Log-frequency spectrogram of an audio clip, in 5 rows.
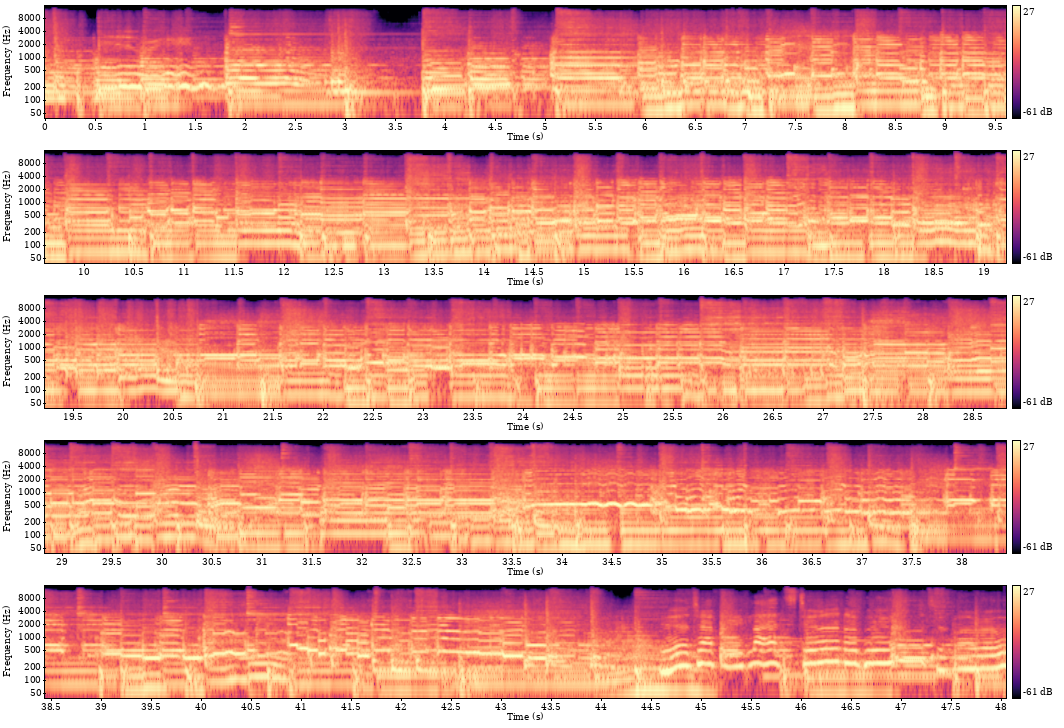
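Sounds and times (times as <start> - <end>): live rock band instrumental: 0.0 - 48.0.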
